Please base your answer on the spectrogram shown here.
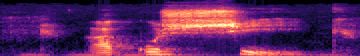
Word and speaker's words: আকস্মিক: উচ্চারিত হবে যেমন গ্রীস্য আকস্মিক পদ্ম এখানে স এর সঙ্গে ম যুক্ত ছিল বিধায় গ্রীস শব্দটিতে স দুইবার উচ্চারিত হলো আকস্মিকের ক্ষেত্রেও স এর সঙ্গে ম যুক্ত থাকার কারণে স দুইবার উচ্চারিত হলো তৃতীয় উদাহরণে দ এর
